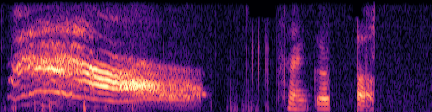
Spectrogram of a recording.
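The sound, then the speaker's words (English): A pet bird, saying good night, gives a long, loud, wavering call that slides downward in pitch for over a second, followed by a few short, voice-like squawks after a brief pause. “That's my bird in the background, you hear him? Saying good night.”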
